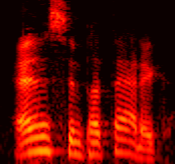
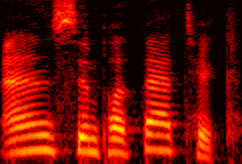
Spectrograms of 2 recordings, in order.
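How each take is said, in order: First: Said quickly with the t voiced like d. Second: Said slowly with a clear t sound. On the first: "但读快之后这个tick 会轻轻浊化成dick 这个声音" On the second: "读慢了以后是unsympathetic"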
